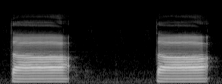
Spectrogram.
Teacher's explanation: তা জিহ্বার আগা উপরে দুই দাঁতের গোড়ায় লাগিয়ে ছেড়ে দিতে হবে, এক আলিফ পরিমাণ টান।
